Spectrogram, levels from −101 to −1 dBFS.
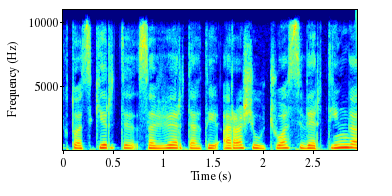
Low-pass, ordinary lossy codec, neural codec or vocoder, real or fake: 9.9 kHz; Opus, 64 kbps; none; real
